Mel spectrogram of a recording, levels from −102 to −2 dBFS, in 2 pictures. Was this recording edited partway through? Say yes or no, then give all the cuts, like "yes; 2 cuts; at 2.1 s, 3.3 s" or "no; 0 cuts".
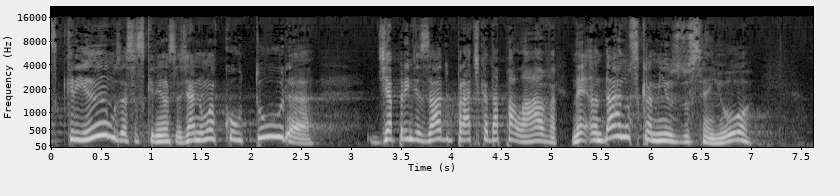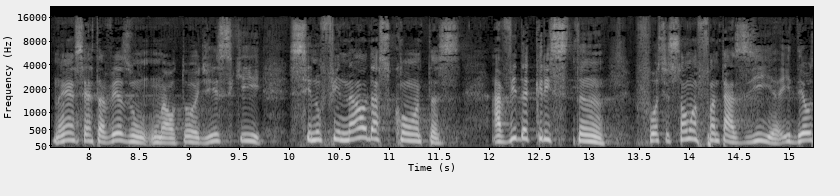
yes; 1 cut; at 5.1 s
